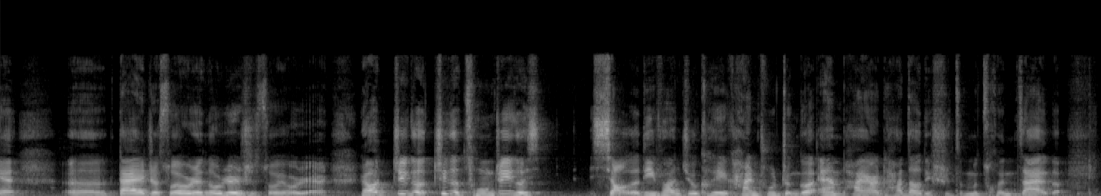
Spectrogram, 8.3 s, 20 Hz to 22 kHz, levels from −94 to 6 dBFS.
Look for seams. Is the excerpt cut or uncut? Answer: uncut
